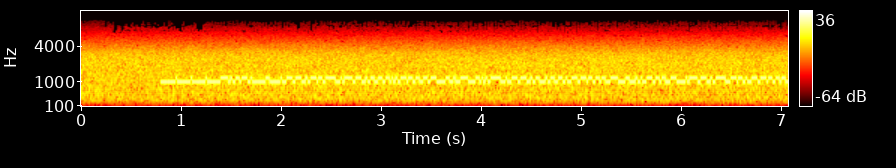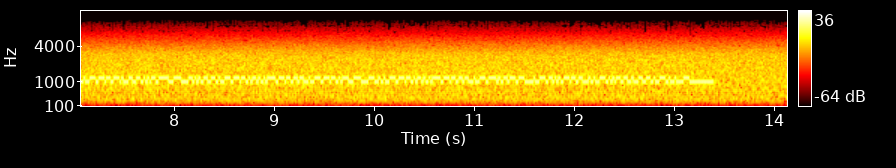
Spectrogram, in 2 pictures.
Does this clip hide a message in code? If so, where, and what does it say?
Yes: RTTY (50 baud, 170 Hz shift) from 0.8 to 13.4 s, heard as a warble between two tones, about 1100 Hz centre, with radio static. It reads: VAN TENIR IMPORTANCIA LOCALMENT A LA HISTORIA DE LA ZONA DE LA MAR CASPIA.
